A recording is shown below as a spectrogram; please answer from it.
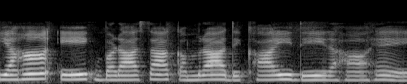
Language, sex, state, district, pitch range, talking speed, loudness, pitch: Hindi, female, Chhattisgarh, Bastar, 205-225 Hz, 130 wpm, -16 LUFS, 210 Hz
